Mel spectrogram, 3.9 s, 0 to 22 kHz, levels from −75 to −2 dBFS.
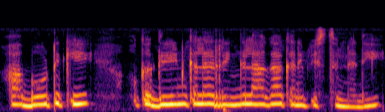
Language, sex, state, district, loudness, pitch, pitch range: Telugu, female, Telangana, Mahabubabad, -13 LUFS, 290 Hz, 260-305 Hz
